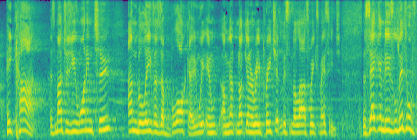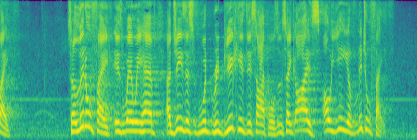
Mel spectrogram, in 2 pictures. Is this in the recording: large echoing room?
yes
